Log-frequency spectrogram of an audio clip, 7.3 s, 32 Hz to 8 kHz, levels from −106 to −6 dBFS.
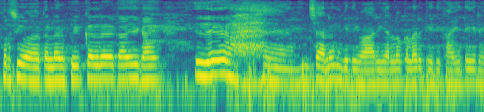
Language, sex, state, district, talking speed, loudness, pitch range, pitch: Hindi, male, Haryana, Charkhi Dadri, 100 wpm, -14 LUFS, 130-165 Hz, 150 Hz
